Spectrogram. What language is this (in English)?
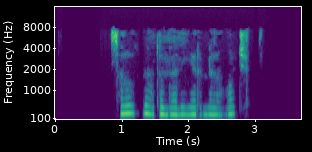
Uzbek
